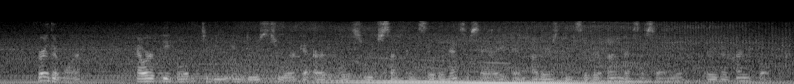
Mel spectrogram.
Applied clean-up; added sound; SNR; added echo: none; Idling / Truck; -5 dB; reverberation time 2.1 s.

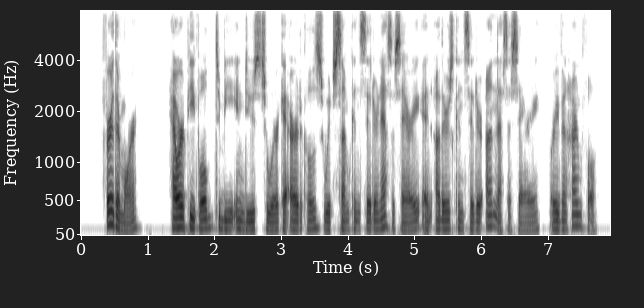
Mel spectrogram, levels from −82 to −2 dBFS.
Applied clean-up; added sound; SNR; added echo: none; none; none; none.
